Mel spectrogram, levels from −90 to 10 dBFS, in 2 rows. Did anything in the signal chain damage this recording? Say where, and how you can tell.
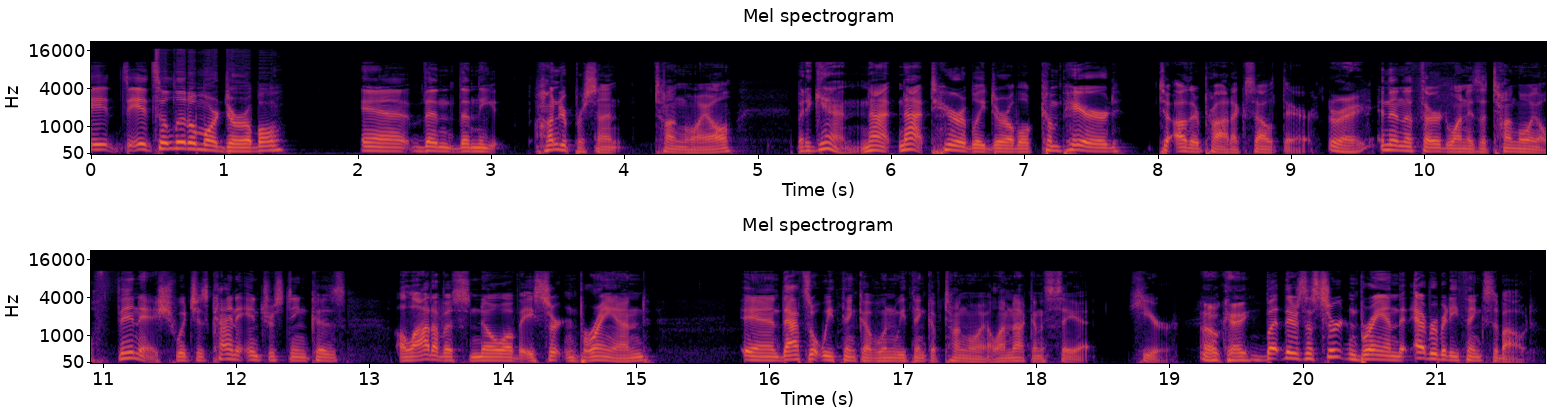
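Yes: imaging from sample-and-hold upsampling, 0.48 to 1.98 s, in the rate-conversion stage. Raising 22 kHz speech to 48 kHz by repeating samples, unfiltered, left mirror copies between 11 and 22 kHz, about 25 dB down, heard as a metallic fizz tracking the speech.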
